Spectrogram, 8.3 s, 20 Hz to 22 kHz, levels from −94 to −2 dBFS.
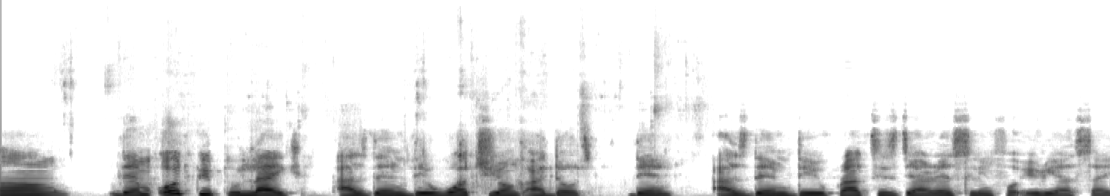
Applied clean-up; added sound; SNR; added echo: neural mask model Resemble Enhance denoiser.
